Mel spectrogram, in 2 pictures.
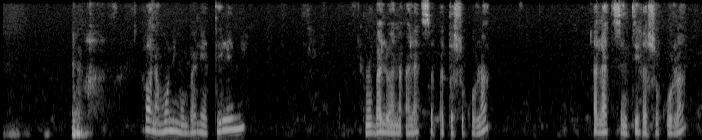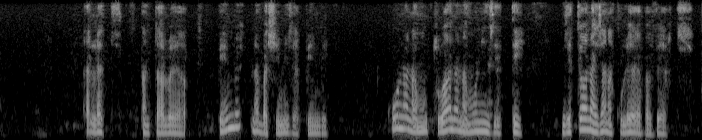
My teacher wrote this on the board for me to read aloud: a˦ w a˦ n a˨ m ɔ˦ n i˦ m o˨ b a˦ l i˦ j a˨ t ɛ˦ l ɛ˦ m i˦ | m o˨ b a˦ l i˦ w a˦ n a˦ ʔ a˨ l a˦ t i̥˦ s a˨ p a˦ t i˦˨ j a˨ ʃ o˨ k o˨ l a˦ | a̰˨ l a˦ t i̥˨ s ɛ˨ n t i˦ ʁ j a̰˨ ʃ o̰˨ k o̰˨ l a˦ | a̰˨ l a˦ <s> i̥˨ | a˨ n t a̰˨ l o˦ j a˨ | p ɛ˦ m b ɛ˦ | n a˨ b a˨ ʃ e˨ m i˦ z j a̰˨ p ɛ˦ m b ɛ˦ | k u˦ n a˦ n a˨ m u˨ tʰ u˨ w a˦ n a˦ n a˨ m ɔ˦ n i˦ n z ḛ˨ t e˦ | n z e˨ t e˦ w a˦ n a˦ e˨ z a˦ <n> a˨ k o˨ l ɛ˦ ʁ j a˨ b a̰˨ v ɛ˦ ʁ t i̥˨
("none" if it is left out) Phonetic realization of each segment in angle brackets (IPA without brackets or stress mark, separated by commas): t, n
